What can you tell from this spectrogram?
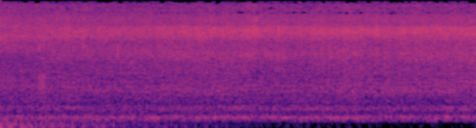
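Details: Honey bees swarming busily around an established hive on the first warm spring day in Michigan, gathering pollen from tree buds; a dense, steady low hum of many wings with faint flickering buzzes, continuous throughout.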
